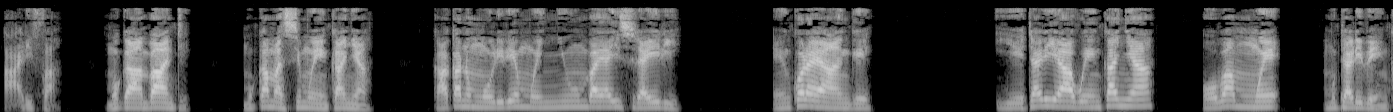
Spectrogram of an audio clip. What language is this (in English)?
Ganda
